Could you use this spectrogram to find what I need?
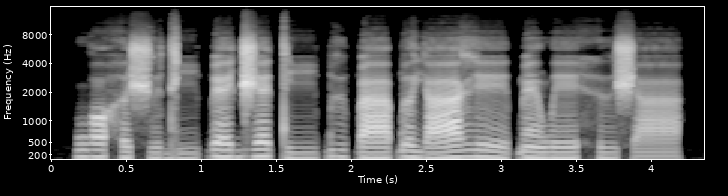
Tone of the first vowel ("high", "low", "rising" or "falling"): high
